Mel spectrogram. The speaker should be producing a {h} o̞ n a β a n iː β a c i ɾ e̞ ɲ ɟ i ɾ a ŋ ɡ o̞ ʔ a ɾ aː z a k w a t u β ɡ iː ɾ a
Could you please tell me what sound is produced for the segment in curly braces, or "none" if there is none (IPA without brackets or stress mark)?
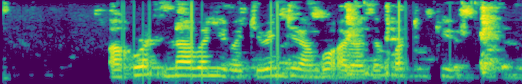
h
